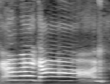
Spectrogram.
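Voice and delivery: high squeal of disbelief; a high, stunned gasp of words; retold shock. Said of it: "So I'm like".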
